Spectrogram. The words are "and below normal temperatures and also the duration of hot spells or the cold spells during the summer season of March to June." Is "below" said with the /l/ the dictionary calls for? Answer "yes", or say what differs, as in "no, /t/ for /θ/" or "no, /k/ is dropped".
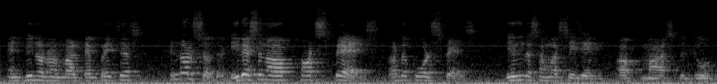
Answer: no, /n/ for /l/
